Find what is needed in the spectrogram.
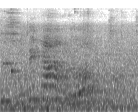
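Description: A young child's voice calling out once, high-pitched and lasting about a second, over a steady low hum.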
